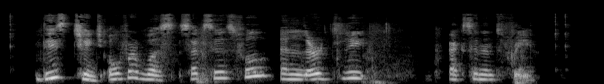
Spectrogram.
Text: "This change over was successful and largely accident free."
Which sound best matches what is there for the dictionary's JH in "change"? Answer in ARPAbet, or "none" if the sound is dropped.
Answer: JH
